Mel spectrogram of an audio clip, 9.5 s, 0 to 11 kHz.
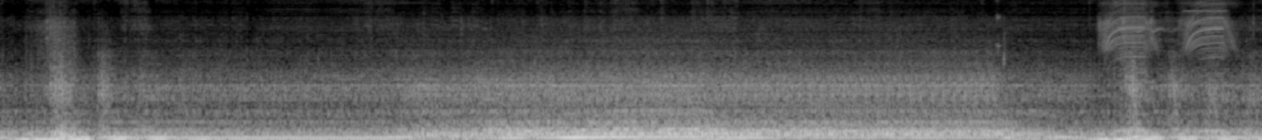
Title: Cummins 12v rough idle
